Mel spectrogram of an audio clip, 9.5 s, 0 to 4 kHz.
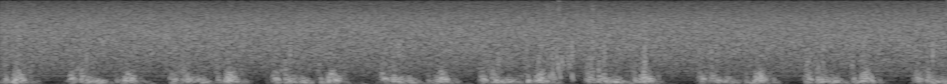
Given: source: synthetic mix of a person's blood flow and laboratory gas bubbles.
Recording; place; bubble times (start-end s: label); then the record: Doppler ultrasound of blood flow; precordium
5.45-5.77 s: bubbles
5.86-5.95 s: bubbles
From the record:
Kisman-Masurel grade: 212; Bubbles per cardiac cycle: several, 3 to 8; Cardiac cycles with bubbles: 1 to 10%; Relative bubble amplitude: moderate (0.250 to 0.450); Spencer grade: 1 (occasional bubble signal discernible with the cardiac motion signal, with majority of cardiac periods free of bubbles); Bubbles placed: anywhere in the cardiac cycle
